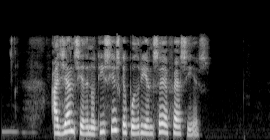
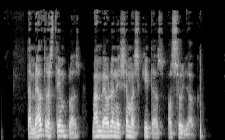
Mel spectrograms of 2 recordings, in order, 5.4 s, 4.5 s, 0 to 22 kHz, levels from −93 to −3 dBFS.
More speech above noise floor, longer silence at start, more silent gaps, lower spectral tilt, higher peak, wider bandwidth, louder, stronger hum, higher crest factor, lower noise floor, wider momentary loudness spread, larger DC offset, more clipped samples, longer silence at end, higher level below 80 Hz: first, 58 dB vs 44 dB; first, 1.05 s vs 0.55 s; neither; second, -3.5 dB/octave vs -5 dB/octave; about the same, -2 dBFS vs 0 dBFS; second, 8 kHz vs 16.5 kHz; about the same, -20 LUFS vs -19 LUFS; neither; about the same, 20 dB vs 18 dB; first, -78 dBFS vs -63 dBFS; about the same, 11 LU vs 12 LU; neither; neither; first, 1.3 s vs 0.45 s; second, -64 dBFS vs -56 dBFS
